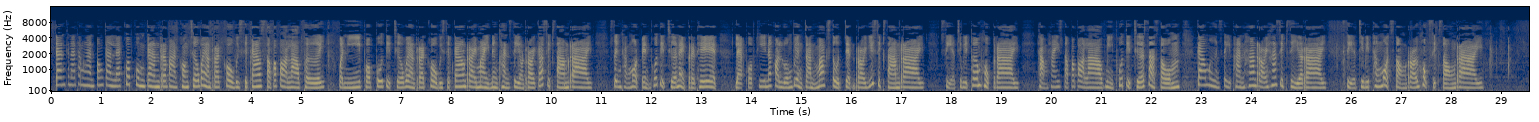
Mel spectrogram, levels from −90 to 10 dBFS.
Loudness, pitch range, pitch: -20 LUFS, 210-260 Hz, 230 Hz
